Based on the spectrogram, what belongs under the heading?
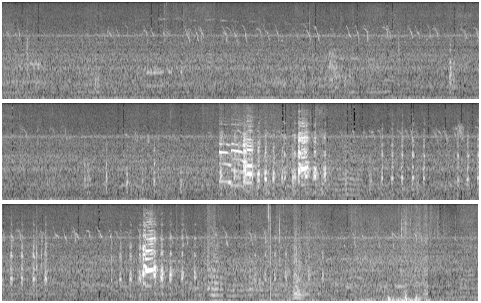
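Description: Bird calls: two loud runs of rapid repeated calls, one about halfway through and another a few seconds later, with fainter calls in between.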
